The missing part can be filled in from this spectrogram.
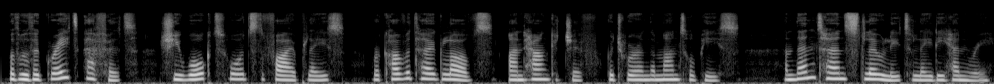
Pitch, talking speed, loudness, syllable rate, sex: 220 Hz, 170 wpm, -18 LUFS, 5.5 syllables/s, female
